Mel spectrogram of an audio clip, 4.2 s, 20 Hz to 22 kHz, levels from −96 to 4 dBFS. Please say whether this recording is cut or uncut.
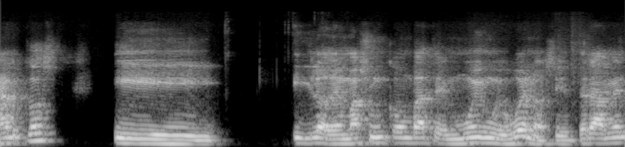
uncut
